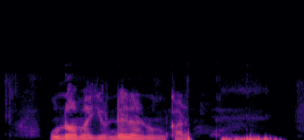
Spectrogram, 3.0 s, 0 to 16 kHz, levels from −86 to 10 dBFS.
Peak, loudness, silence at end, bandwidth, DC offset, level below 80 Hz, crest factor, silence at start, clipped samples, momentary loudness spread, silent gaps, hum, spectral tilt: -10 dBFS; -30 LUFS; 0.25 s; 7.6 kHz; under 0.1%; -52 dBFS; 20 dB; 0.5 s; under 0.1%; 13 LU; none; none; -7.5 dB/octave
